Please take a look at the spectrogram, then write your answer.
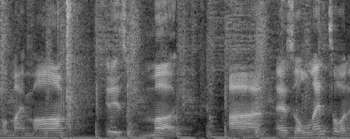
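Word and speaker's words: moong: my mom it is mug um as a lentil and it's how you pronounced m o o n g mug not not the mug that you see like M Yugi I this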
